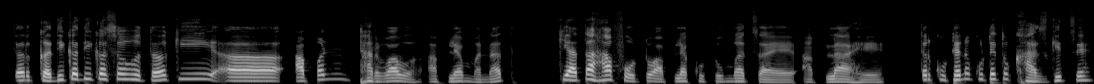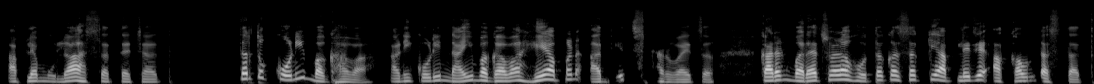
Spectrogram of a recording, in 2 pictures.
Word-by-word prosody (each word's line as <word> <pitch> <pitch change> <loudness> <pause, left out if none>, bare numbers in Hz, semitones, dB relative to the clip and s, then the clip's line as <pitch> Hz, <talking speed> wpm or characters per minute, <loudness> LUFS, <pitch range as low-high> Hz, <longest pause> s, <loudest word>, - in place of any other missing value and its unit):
तर 185 +1 +3
कधी-कधी 235 +8 +3
कसं 245 0 +2
होतं, 200 -3 +2
की 255 -1 -5
अ, 165 -1 +5 0.2
आपण 225 +9 -3
ठरवावं, 145 -4 -2
आपल्या 145 +3 -5
मनात, 130 +2 -8 0.6
की 220 - 0
आता 195 +4 +7
हा 215 - +6
फोटो 155 -2 -5
आपल्या 140 +3 -4
कुटुंबाचा 135 -2 -8
आहे, 105 -1 -5
आपला 120 +2 -6
आहे. 110 -1 -8 0.4
तर 215 +1 0
कुठे 215 0 +1
ना 255 - -4
कुठे 245 0 0
तो 250 - -4
खाजगीच 150 +5 -4
आहे. 190 0 -2
आपल्या 135 +4 -2
मुलं 145 0 -3
असतात 145 -1 -7
त्याच्यात. 120 -2 -7 0.9
तर 260 - +7
तो 315 - -1
कोणी 230 +5 +2
बघावा? 120 - -3 0.3
आणि 150 +3 -5
कोणी 160 +4 -2
नाही 145 +5 0
बघावा? 160 +1 +4
हे 165 +5 +2
आपण 230 +1 +3
आधीच 125 -2 -6
ठरवायचं. 115 -4 -8 0.5
कारण 195 +4 +6
बऱ्याच 170 +2 +4
वेळा 220 +1 +7
होतं 160 +6 -1
कसं, 215 0 +2
की 225 - 0
आपले 175 +3 -1
जे 205 +3 +3
अकाउंट 165 +4 -1
असतात, 115 -2 -4
160 Hz, 145 wpm, -25 LUFS, 135-205 Hz, 0.9 s, आता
